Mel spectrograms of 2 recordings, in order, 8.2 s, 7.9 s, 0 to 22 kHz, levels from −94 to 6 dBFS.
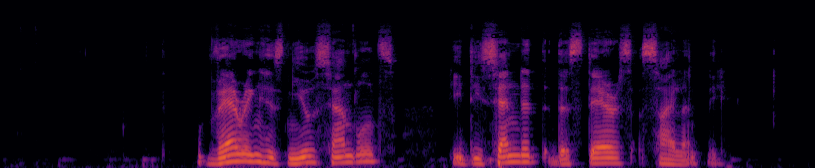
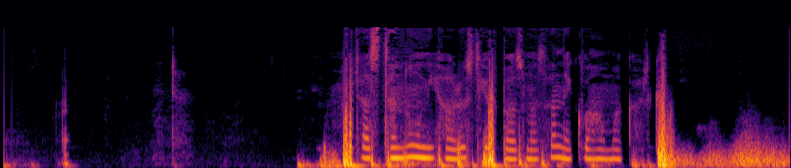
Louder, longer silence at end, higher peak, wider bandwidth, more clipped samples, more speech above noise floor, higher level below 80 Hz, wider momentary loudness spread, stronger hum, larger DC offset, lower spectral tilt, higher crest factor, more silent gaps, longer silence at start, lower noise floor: second, -37 LUFS vs -19 LUFS; first, 0.95 s vs 0 s; second, -18 dBFS vs 0 dBFS; first, 13 kHz vs 11.5 kHz; neither; second, 47 dB vs 60 dB; second, -70 dBFS vs -30 dBFS; second, 14 LU vs 21 LU; neither; neither; second, -5 dB/octave vs -8.5 dB/octave; about the same, 20 dB vs 20 dB; neither; first, 2 s vs 0.05 s; first, -83 dBFS vs -77 dBFS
